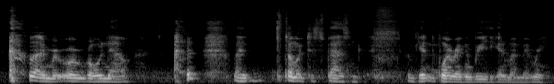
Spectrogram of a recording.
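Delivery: very soft, low, fast aside; hushed aside to self; quiet aside. Real, not acted. Quiet aside while laughing.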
